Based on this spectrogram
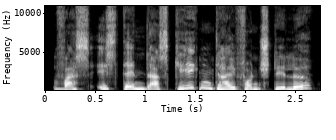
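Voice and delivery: put-on high, childlike questioning voice; piping and eager; curious little brother. Piggledy asks his big brother the opposite of silence, high and curious.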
